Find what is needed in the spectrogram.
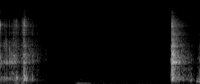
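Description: Silence between a man's words: his speech trails off in the first half-second and he starts speaking again near the end, with nothing audible in between.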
